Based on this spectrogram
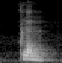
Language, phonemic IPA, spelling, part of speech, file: Dutch, /klɑm/, klam, adjective, Nl-klam.ogg
- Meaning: clammy, damp, dank, moist and cool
